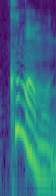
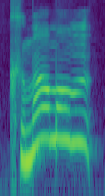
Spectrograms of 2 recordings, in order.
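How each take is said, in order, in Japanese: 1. 最初のモーラが高いです。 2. 単語全体で平板です。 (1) "くだからくまモンですね、くにイントネーションを置いたくまモン" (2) "こう平板という、アクセントですね"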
